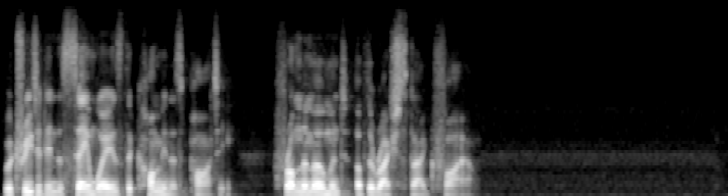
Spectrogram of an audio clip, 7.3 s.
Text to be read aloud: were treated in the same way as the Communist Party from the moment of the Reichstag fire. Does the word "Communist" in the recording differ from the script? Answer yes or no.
no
